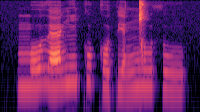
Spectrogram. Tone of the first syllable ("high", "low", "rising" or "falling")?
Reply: rising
